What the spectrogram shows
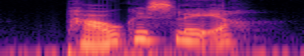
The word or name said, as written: paukeslager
